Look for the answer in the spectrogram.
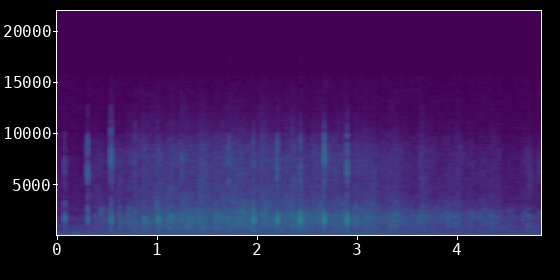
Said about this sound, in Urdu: اس پہ تالیاں ہو جائیں.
